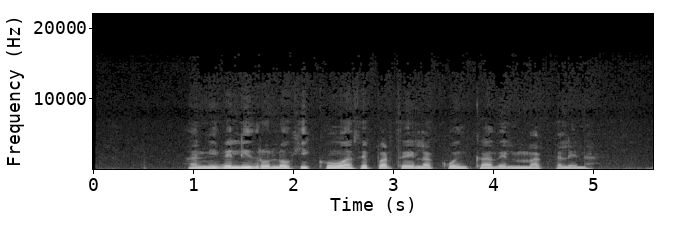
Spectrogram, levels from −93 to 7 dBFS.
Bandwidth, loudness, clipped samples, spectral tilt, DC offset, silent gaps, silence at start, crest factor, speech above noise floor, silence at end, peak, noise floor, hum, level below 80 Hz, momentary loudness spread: 12.5 kHz; -22 LUFS; under 0.1%; -9 dB/octave; under 0.1%; none; 0.95 s; 16 dB; 36 dB; 0.6 s; -6 dBFS; -57 dBFS; none; -52 dBFS; 9 LU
